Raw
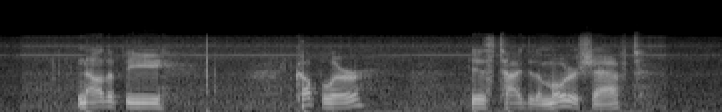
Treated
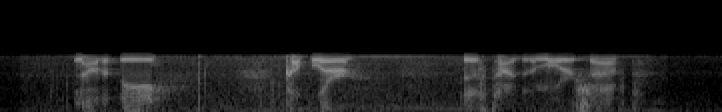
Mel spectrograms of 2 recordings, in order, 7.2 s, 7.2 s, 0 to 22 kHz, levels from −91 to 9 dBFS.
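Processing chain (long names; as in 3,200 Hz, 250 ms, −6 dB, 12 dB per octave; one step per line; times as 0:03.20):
source passing by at 0:03.22, 17 m/s, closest 23 metres
tuned comb filter 310 Hz, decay 0.73 s, mix 50%
voice inversion scrambler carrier 3,200 Hz
level −2.5 dB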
